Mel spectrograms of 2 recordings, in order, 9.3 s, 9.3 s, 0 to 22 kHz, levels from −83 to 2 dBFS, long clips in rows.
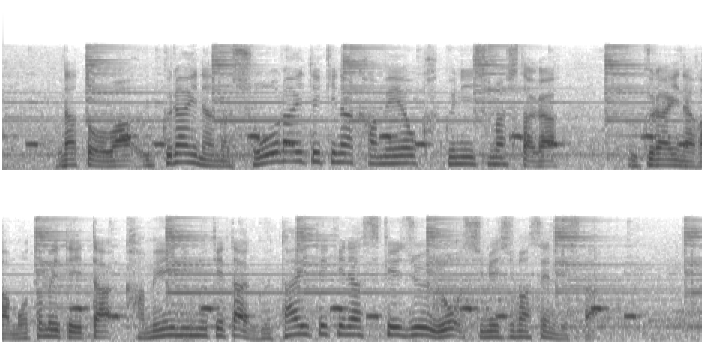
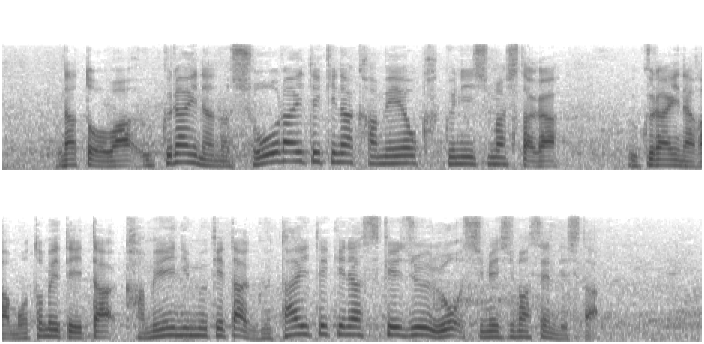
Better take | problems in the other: second | background sound (Clock); 6 dB below the speech

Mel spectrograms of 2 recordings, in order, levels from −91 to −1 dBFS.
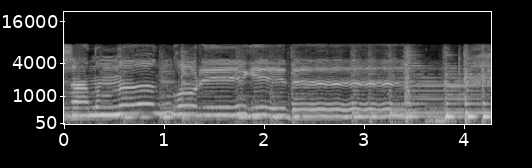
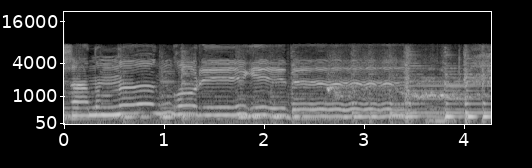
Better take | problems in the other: first | background sound (Car); 13 dB below the speech

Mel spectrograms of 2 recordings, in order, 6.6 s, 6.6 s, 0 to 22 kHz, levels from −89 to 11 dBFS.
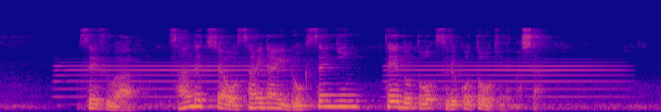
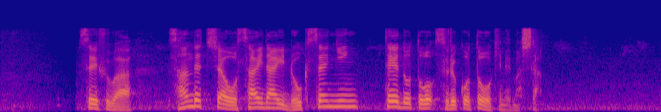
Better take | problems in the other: second | background sound (Wind instrument, woodwind instrument); 20 dB below the speech // room echo; dies away in 0.5 s

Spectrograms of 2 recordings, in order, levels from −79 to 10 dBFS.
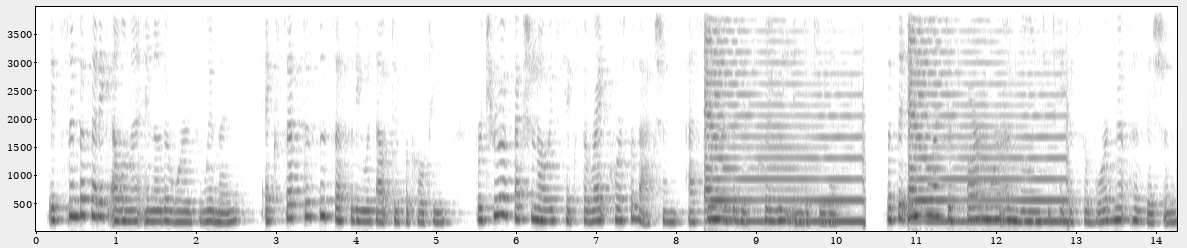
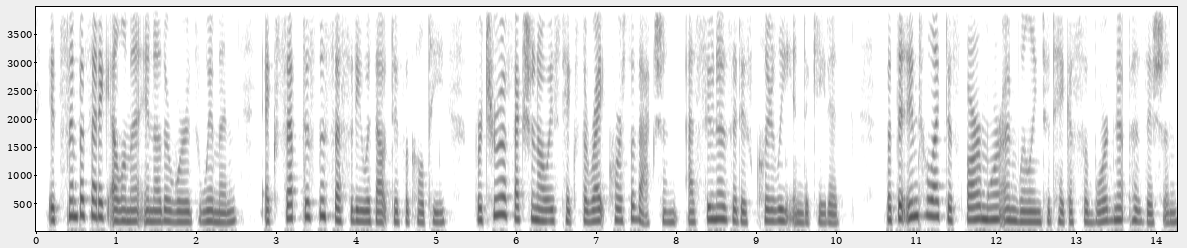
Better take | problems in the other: second | background sound (Electric guitar); 1 dB below the speech // room echo; dies away in 0.7 s

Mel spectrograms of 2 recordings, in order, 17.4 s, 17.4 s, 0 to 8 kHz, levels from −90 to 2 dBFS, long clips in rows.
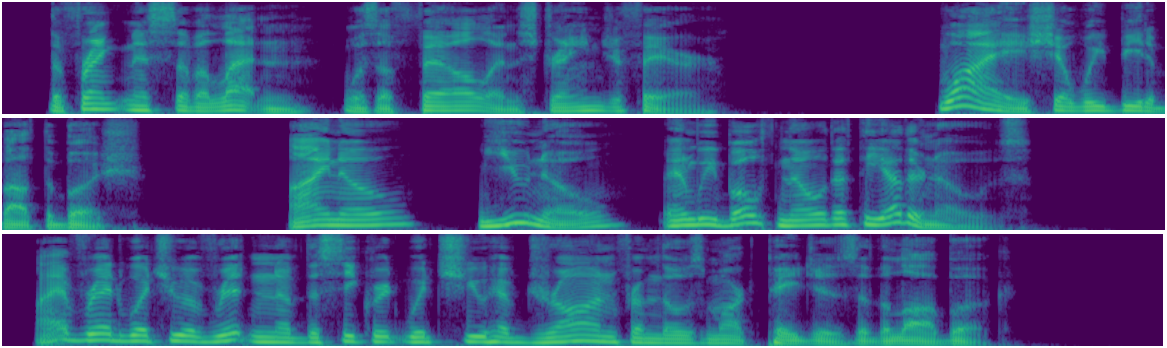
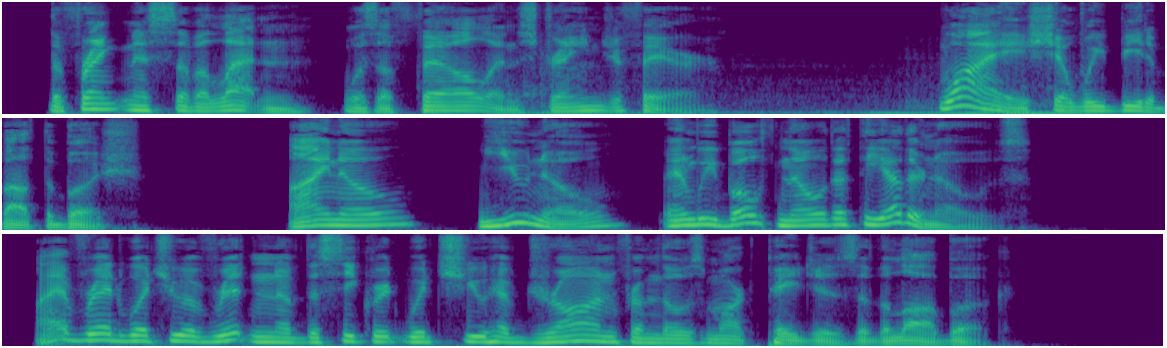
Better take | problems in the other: first | noise reduction (neural separator model SepFormer DNS4)

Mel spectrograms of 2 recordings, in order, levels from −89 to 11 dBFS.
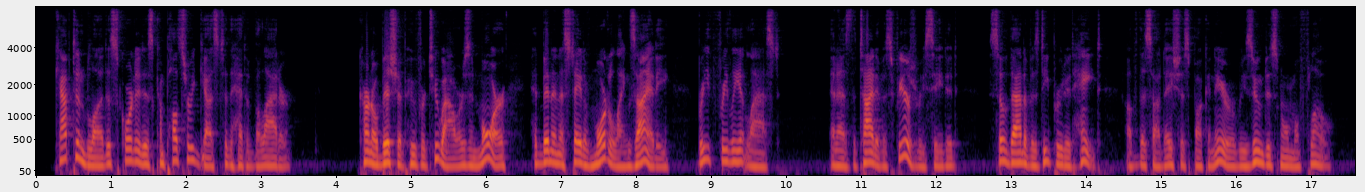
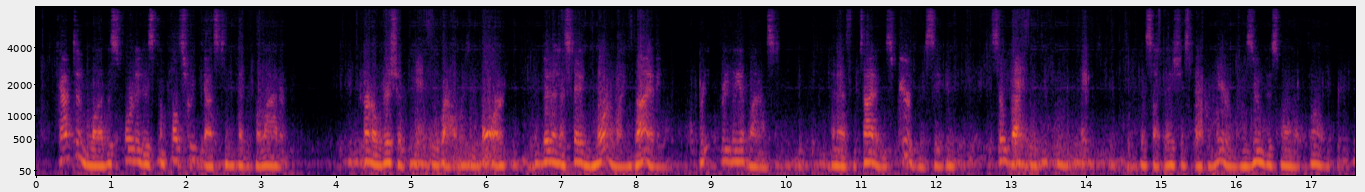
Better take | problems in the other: first | noise reduction (neural separator model SepFormer DNS4)

